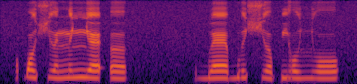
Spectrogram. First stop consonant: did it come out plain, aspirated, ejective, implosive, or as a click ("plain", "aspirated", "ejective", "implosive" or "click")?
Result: implosive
